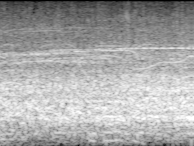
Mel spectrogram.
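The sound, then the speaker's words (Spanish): An audience at the Quinta Vergara applauds and cheers as it rises to its feet for a performer, a dense, even and fairly faint wash of clapping that holds steady throughout. “Y así lo percibe la Quinta Vergara y por eso aplaude y por eso vitorea y se para a aplaudirte esta noche.”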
